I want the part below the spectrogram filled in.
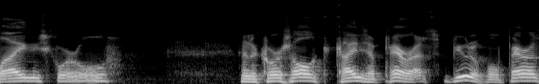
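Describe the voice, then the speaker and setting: At a very slow pace, a man speaks with ordinary pitch variation and very even loudness. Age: 80s+. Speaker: war veteran. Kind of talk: interview answer.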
